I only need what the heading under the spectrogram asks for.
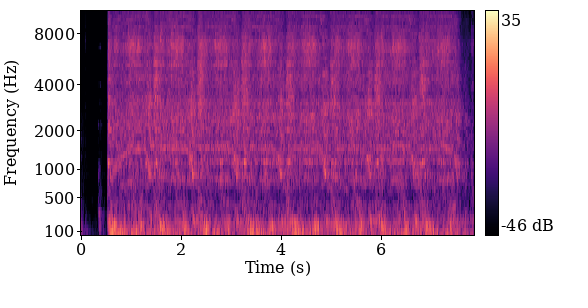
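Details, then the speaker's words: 1981 Oldsmobile Cutlass with Oldsmobile 403 V8 cranking: lopsided starter rhythm, one beat per cycle weaker and quicker, indicating one cylinder low on compression and not firing, with a rich carburetor. "Earlier, you heard like a ch-ch-ch, ch-ch-ch, ch-ch-ch. Great sound effects, I know. But listen to the way this one turns over now."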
